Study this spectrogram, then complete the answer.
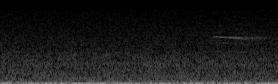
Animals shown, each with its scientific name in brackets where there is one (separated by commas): Blue Jay (Cyanocitta cristata)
